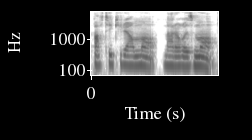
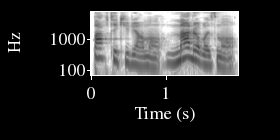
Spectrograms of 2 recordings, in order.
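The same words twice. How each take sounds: First: Particulièrement, malheureusement with evenly weighted syllables; even French stress. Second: Particulièrement, malheureusement with one syllable punched in each; English-style word stress. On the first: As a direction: keep every syllable of malheureusement equal, no punch. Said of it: "instead of". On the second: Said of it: "with three-syllable words". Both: Shown as a demonstration.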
